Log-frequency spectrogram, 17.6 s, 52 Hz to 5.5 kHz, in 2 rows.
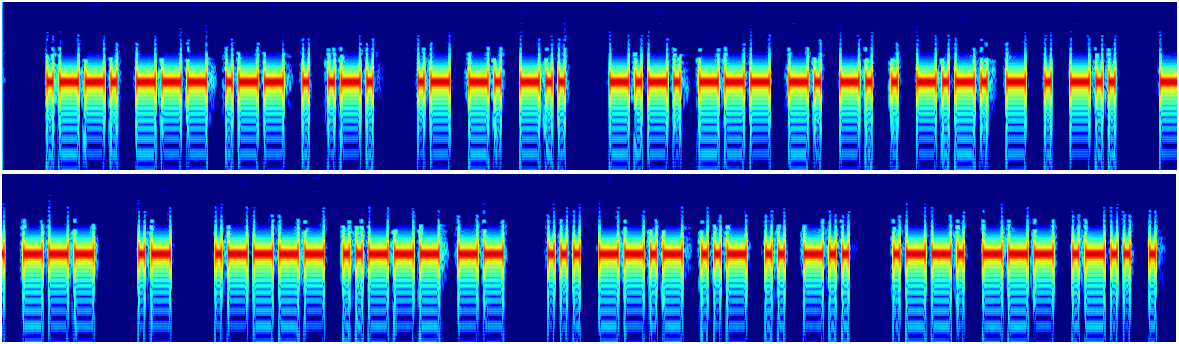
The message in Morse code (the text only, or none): POWER AND CONNECTED TO A 12M SQUID POLE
